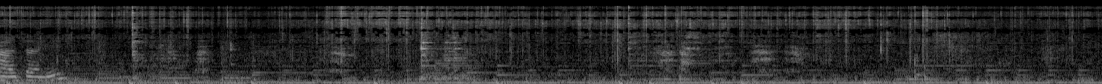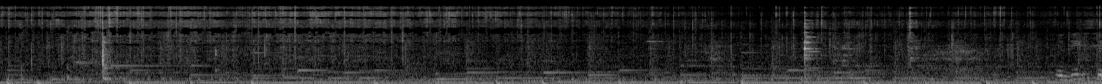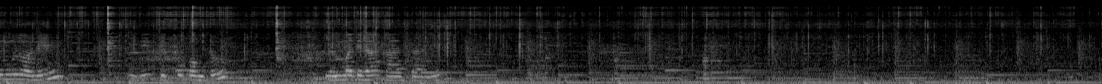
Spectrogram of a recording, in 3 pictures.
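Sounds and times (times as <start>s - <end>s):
oil sizzling under omelette: 0.0s - 33.0s
spatula scraping a pan: 0.1s - 15.6s, 19.0s - 21.4s, 22.7s - 29.4s.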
